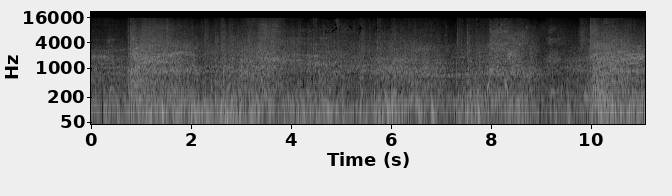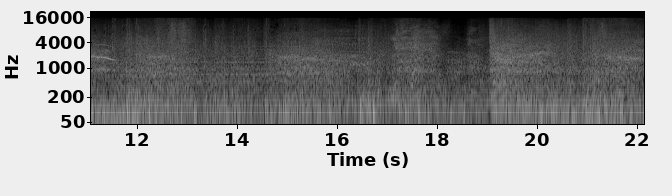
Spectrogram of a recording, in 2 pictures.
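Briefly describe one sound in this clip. A fiery explosion bursts with a loud roar.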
